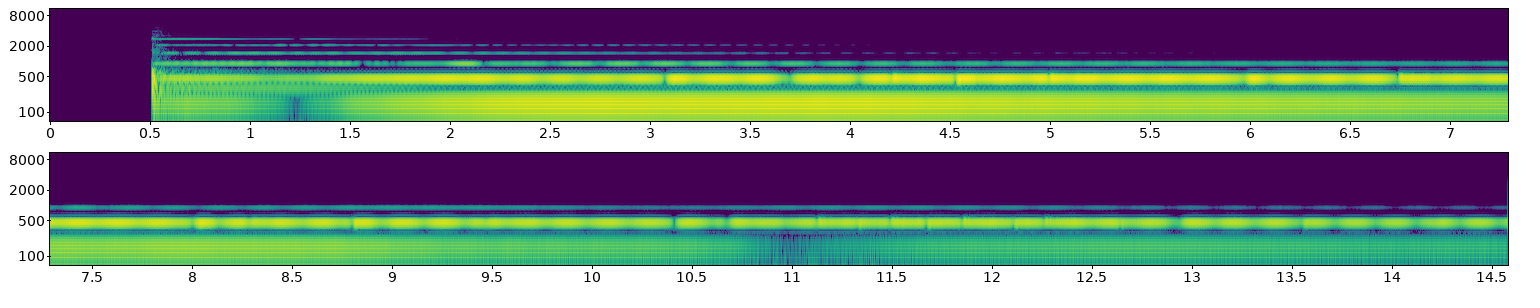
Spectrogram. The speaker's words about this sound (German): wenn du diese Übung nach dem Gong nun langsam ausklingen lässt.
